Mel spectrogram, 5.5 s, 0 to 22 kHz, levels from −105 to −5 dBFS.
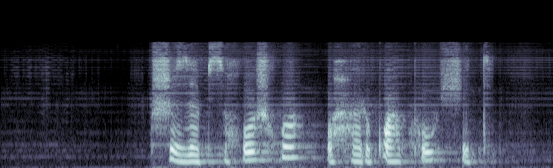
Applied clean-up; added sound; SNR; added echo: neural separator model SepFormer DNS4.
